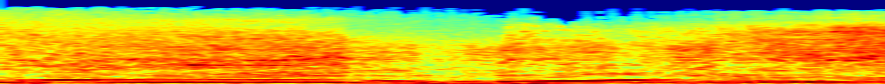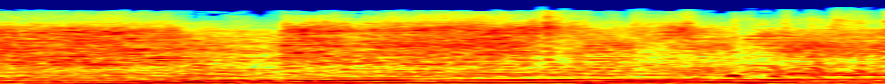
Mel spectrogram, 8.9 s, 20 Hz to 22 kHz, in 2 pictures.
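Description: Engine of an off-road 4x4 working under load, its revs dropping and climbing sharply about two to three seconds in, then rising slowly again.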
